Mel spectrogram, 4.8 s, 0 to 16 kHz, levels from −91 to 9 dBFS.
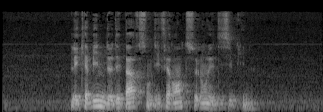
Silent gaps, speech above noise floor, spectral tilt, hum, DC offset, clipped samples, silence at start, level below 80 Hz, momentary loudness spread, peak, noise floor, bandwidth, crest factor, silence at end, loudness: none; 27 dB; -5 dB/octave; none; under 0.1%; under 0.1%; 1.05 s; -58 dBFS; 15 LU; -8 dBFS; -55 dBFS; 11.5 kHz; 22 dB; 0.95 s; -29 LUFS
